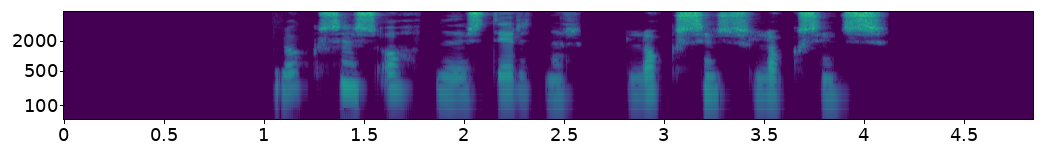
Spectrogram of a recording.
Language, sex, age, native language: Icelandic, female, 30-39, Icelandic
